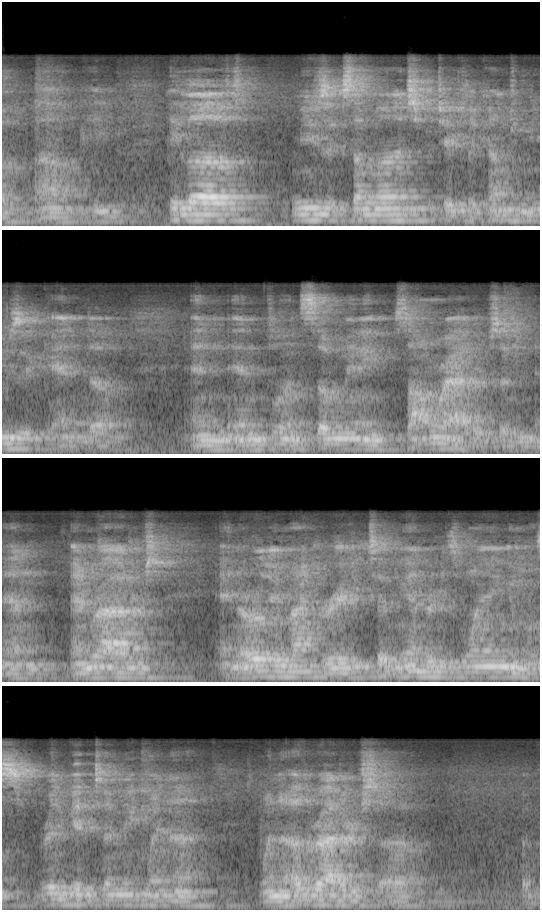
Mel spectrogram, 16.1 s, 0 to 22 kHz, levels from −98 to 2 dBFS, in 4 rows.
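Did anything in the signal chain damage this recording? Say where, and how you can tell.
No, the signal chain shows no damage at any stage from capture through playback.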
